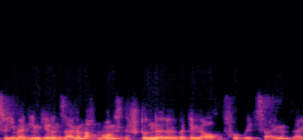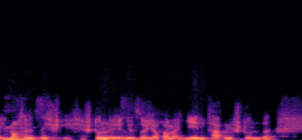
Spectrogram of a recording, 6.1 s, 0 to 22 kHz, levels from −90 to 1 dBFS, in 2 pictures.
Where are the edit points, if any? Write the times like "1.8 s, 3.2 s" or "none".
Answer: 4.2 s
